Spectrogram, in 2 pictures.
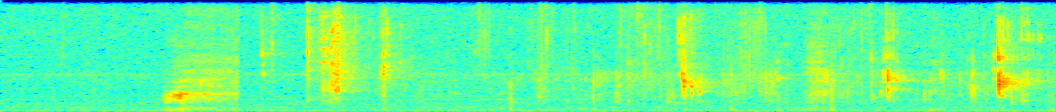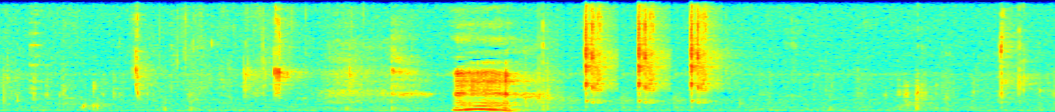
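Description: Close-up chewing of raw ground-beef steak tartare, with soft mouth noises and light clicks of a fork against the plate. One louder mouth sound comes about three-quarters of the way through, followed by a few sharp clicks.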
